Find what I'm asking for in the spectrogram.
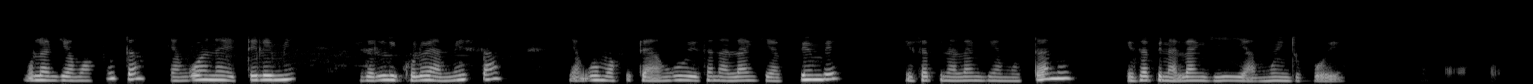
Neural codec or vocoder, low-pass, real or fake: none; 3.6 kHz; real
